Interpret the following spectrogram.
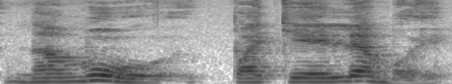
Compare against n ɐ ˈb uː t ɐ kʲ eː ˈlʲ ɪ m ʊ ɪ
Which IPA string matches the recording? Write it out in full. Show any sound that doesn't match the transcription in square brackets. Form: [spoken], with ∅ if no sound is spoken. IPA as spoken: n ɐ [ˈm] uː [p] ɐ kʲ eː ˈlʲ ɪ m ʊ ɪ

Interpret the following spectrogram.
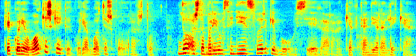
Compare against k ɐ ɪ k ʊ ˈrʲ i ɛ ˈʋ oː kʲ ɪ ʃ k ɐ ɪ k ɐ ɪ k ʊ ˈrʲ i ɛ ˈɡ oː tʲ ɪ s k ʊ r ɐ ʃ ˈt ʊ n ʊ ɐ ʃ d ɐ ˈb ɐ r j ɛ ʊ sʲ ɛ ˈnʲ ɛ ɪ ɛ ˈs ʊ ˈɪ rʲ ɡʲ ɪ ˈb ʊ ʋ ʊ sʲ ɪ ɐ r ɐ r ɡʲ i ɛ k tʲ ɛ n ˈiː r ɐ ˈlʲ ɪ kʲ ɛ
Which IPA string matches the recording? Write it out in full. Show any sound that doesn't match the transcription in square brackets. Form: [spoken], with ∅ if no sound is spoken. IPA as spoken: k ɐ ɪ k ʊ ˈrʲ i ɛ ˈʋ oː kʲ ɪ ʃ k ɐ ɪ k ɐ ɪ k ʊ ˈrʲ i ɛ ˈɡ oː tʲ ɪ [ʃ] k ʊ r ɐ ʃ ˈt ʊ n ʊ ɐ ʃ d ɐ ˈb ɐ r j ɛ ʊ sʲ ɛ ˈnʲ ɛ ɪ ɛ ˈs ʊ ˈɪ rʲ ɡʲ ɪ ˈb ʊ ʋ ʊ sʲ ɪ ɐ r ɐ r [kʲ] i ɛ k tʲ ɛ n ˈiː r ɐ ˈlʲ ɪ kʲ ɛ

